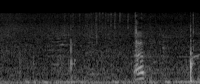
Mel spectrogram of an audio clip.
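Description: Quiet outdoor background with a short voice call about one and a half seconds in and a sharp click just before the end.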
